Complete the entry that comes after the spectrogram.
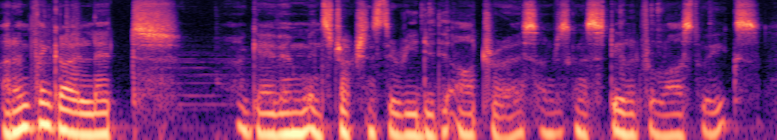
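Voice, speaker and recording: A man's voice: mid-range voice, steady tone, normal speed, fairly bright tone, breathy edge. A man casually talking through his work as an audio editor, muttering to himself as he goes. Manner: thinking aloud, muttering to himself. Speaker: podcast editor. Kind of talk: casual behind-the-scenes commentary while editing audio.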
